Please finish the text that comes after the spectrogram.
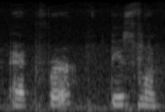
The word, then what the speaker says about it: advertisement: word differently for Instance in British English the word advertisement is stress on the sch syllable advertisement in American English it is often stress on the first syllable eight for this Mon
